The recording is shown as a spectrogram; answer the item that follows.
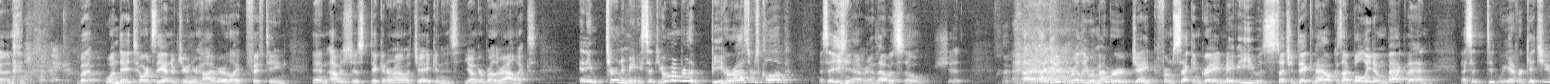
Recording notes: Live From Pittsburgh!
